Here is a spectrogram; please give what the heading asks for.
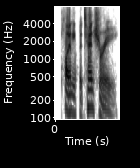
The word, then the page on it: plenipotentiary: American English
